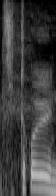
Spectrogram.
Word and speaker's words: Citroën: Jedenfalls hat Citroën bekannt gegeben, dass sie jetzt wirklich auch in Deutschland auch Citroën nennen, so wie es auch viele Deutsche aussprechen. Und sie haben es dann wirklich Z-I-T-R-Ö-N geschrieben.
